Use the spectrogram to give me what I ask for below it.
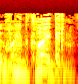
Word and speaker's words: Ван Клиберн: В среду в Соединенных Штатах скончался выдающийся американский пианист Ван Клиберн, как его называли в России. Правильный вариант произношения его имени – Ван Клиберн.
